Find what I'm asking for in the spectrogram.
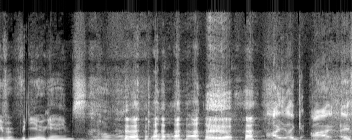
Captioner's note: laughs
